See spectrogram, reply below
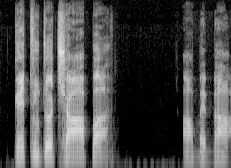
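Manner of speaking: low, dropped, dramatic movie-line voice. Showing listeners how he talks now, in an Arnold Schwarzenegger voice. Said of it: "That's why Arnold Schwarzenegger talks the way he does".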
